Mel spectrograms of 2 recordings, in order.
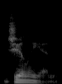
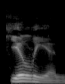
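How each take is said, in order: First: The name begins with a soft J sound. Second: The name begins with a hard G sound. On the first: The speaker calls it wrong. "not Jillian" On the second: The speaker calls it right. "She's named Gillian"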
